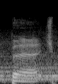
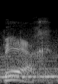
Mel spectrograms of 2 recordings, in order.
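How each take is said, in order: First: It is said with an English pronunciation. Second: It is said with a Danish pronunciation. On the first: This is how English speakers usually say it. "in English we would certainly say Birch" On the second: This is the correct native pronunciation. "is the correct Danish pronunciation"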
